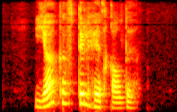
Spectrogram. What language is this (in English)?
Bashkir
